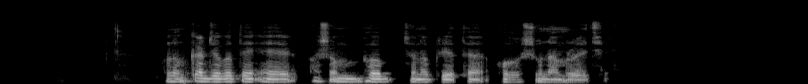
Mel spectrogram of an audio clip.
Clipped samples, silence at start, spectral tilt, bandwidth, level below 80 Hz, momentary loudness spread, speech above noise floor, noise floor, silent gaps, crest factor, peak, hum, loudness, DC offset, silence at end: under 0.1%; 1.65 s; -6.5 dB/octave; 7.8 kHz; -64 dBFS; 8 LU; 50 dB; -76 dBFS; none; 20 dB; -8 dBFS; none; -27 LUFS; under 0.1%; 2.05 s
